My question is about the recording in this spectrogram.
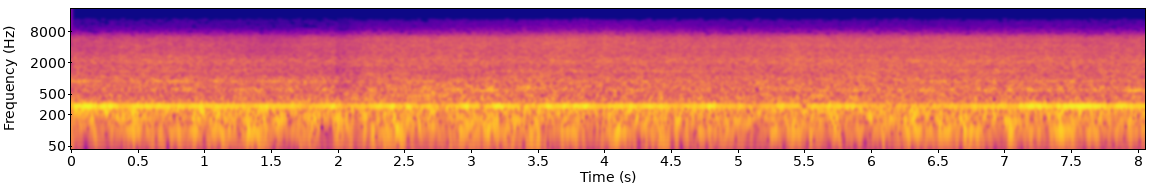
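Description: Turnover basket washing machine running: a steady hiss of water jets spraying inside the wash tunnel over a constant machine hum.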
